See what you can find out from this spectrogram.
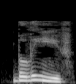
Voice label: "Believe", English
